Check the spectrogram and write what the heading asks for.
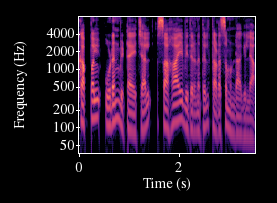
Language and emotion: Malayalam, neutral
